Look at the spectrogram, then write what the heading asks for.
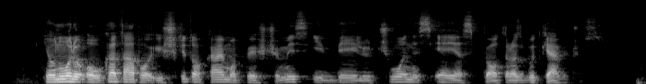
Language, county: Lithuanian, Kaunas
